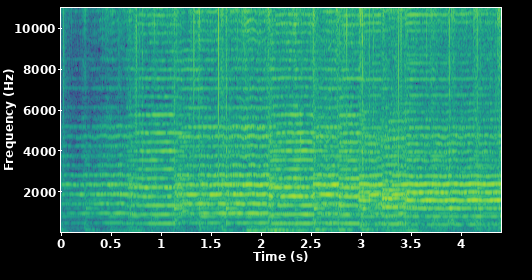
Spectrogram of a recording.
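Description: Live instrumental introduction to a Hindi film song playing from a vinyl record: held melody notes over low plucked bass notes, swelling in over the first second.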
